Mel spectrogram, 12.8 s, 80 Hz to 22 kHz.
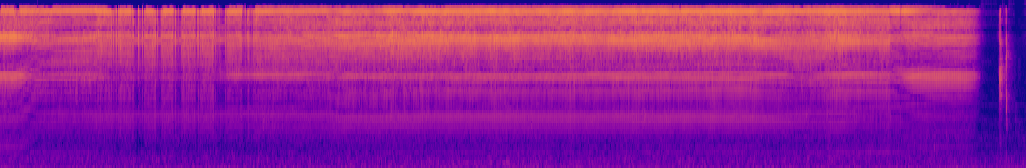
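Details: High frequency facial device with electrode, dial at about 2.5 of 5, used as a skin spot treatment with finger grounding: a steady, high-pitched electrical hiss and buzz that cuts off when switched off.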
